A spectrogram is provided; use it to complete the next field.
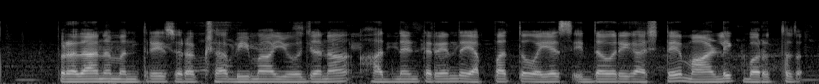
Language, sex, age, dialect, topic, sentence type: Kannada, male, 18-24, Northeastern, banking, statement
